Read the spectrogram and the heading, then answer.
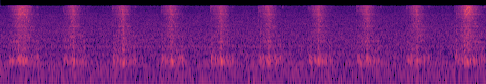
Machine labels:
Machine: slide rail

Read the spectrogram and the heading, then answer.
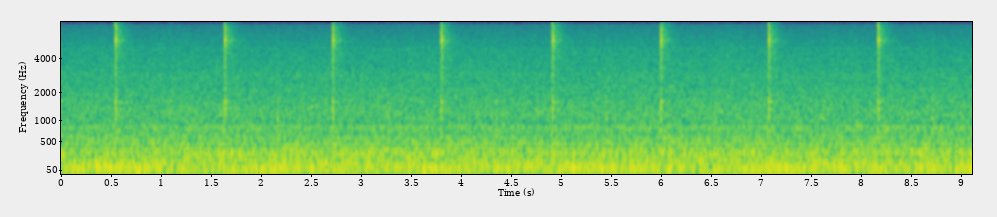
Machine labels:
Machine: valve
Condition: normal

